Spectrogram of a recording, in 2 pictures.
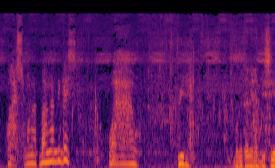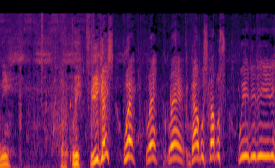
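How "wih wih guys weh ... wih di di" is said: high, loud burst of excitement; quick excited yelps at a sudden sighting; excited discovery. Real, not acted. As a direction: exclaim loudly, pitched well up. Spots another big snakehead fish.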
